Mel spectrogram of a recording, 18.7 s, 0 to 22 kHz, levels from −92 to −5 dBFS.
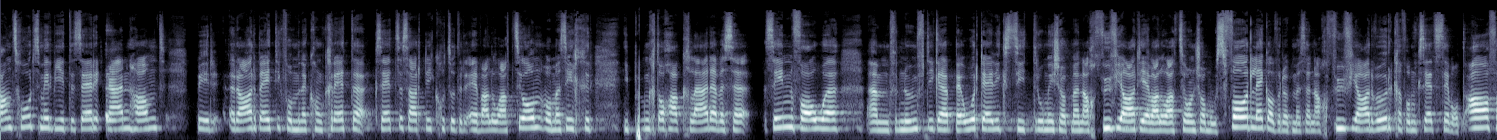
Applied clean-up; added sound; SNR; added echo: neural mask model Resemble Enhance denoiser.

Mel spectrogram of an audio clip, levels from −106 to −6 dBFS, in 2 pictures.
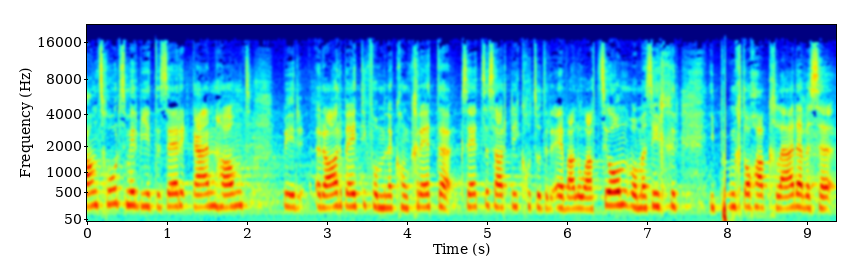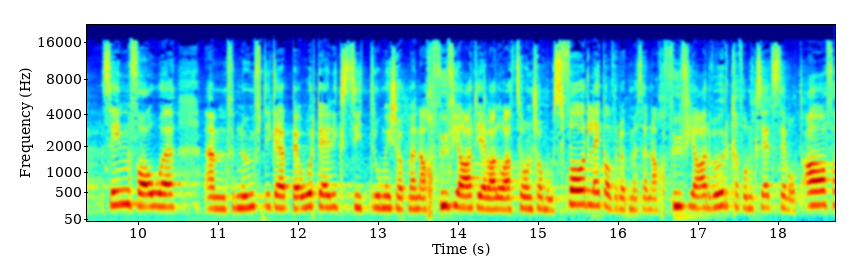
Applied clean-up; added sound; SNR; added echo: none; none; none; none.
